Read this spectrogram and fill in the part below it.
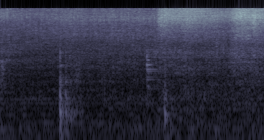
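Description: Two tablespoons of butter sizzle in a pan for a penne vodka cream sauce: a soft, even frying hiss broken by a few light clinks of a utensil against the pan.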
